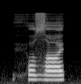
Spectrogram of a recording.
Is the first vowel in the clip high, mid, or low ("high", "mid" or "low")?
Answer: high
